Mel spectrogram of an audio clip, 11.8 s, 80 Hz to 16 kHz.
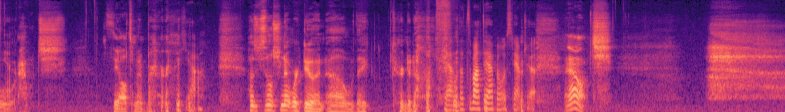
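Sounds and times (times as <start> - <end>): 
speech: 0.2 - 0.9, 1.7 - 9.2
heavy breath pushed into a microphone in Washington D.C.: 3.3 - 3.8, 8.0 - 8.5, 9.4 - 11.7.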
